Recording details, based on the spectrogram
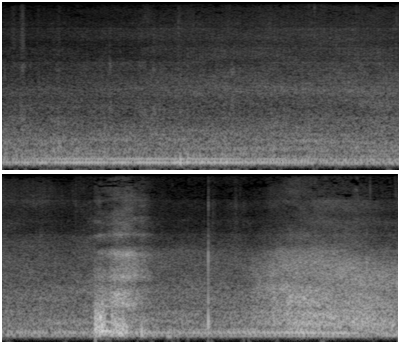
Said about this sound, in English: Some truck some truck just like pulled over on the side of the road and I was just trying to walk around it.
